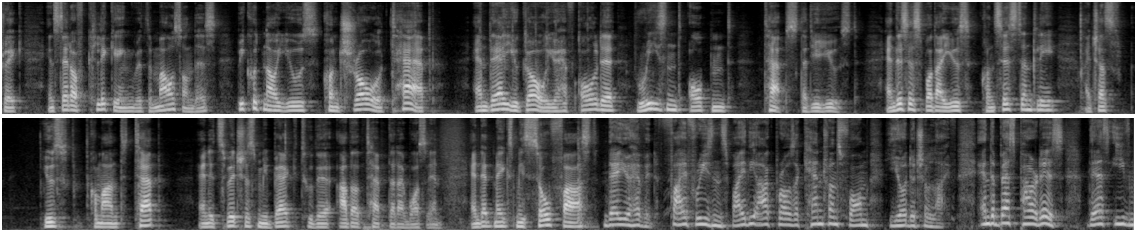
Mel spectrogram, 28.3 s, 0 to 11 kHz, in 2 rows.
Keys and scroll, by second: 4.9 ctrl+Tab, 14.8 ctrl+Tab, 16.8 ctrl+Tab.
